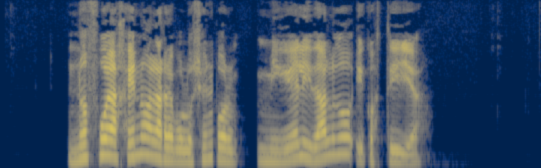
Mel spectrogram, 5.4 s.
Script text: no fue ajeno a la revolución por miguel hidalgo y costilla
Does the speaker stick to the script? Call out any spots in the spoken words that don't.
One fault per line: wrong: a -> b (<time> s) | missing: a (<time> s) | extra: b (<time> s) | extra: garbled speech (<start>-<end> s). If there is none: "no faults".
no faults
